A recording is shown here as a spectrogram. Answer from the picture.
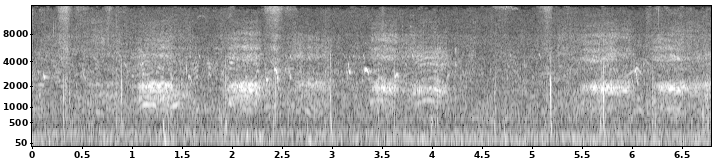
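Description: A bird giving short calls over and over, about one every second or two.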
